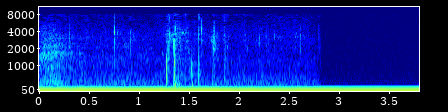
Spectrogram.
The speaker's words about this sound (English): So, before we go on, I need to get a drink of water. It is really, really hot up here.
